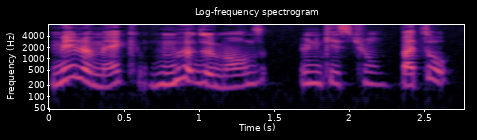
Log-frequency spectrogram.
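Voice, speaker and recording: A woman's voice: on the high side, lively intonation, measured pace, dry recording. Chatty young Frenchwoman, dry close sound. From France. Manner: chatty, self-mocking, slangy, laughs often. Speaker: vlogger telling anecdotes. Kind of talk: casual storytelling to camera.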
